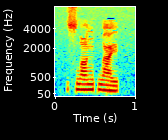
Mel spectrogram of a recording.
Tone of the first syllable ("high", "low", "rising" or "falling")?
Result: high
